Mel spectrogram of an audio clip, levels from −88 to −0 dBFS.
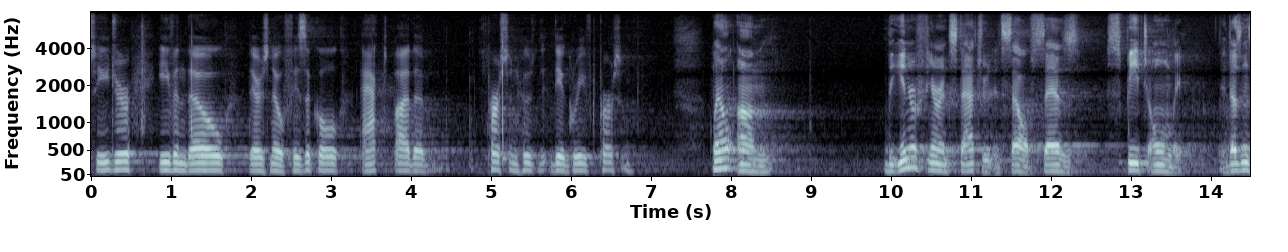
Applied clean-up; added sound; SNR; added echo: none; none; none; none.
